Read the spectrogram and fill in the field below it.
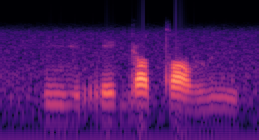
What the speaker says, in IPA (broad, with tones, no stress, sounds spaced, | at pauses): nʲ ɨ˥˧ r e˥ ɡ i˥ tˤ ɛ˥˧ v ɨ˥˧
